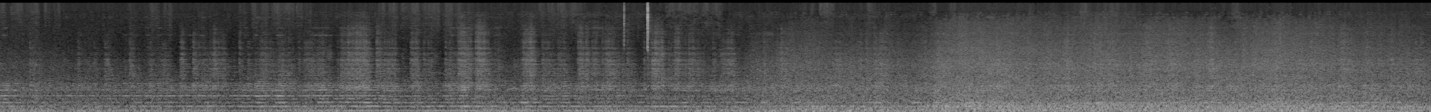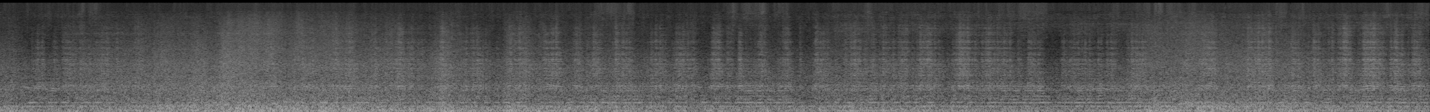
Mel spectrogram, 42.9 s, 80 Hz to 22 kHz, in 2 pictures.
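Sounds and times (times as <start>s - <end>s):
overhead wires humming: 3.6s - 42.9s
gusty wind rumble: 8.6s - 42.9s.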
